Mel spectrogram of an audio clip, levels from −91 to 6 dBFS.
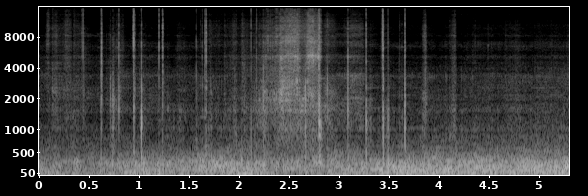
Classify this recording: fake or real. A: fake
